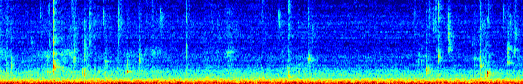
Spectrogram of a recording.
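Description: Chickpea noodle soup is ladled into a bowl, with faint, soft wet sloshes and drips against a low, quiet background hum.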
